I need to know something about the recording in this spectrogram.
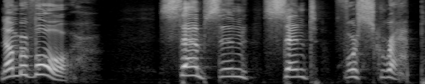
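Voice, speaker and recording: A man giving a mock-dramatic reading as an aggrieved, earnest cartoon fan reviewing episodes, halting and heavily emphasising words. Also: very high-pitched, lively intonation, a little mellow, no echo, clean studio sound, voice pushed up, full character voice. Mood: disappointed. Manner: melodramatic, halting, heavy emphasis.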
